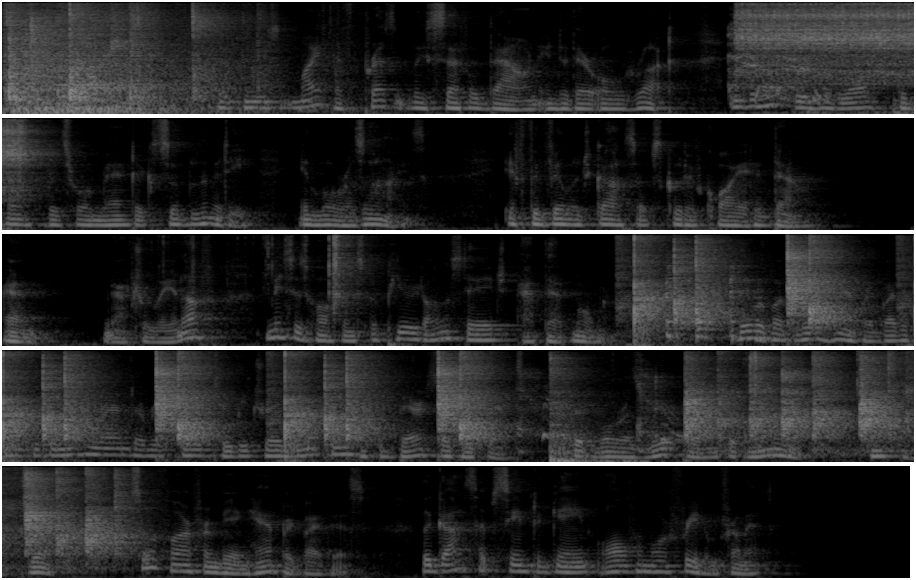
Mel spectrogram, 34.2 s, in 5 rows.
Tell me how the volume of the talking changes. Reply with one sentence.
The volume of the talking stays about the same.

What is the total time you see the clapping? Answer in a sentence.
You can hear the clapping for 10 seconds altogether.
